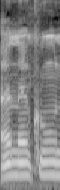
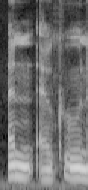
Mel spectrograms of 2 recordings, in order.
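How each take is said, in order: First: The two words run together without the glottal catch. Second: The two words stay separate with a clear glottal catch. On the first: The speaker calls it wrong. "अनकून नहीं पढ़ेंगे" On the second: The speaker calls it right. "बल्कि अन अकून"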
